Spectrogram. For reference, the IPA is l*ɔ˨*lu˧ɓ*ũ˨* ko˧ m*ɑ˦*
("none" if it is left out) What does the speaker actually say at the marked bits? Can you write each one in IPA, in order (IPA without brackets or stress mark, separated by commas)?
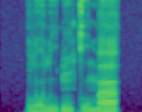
ɔ˨, ũ˨, a˦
